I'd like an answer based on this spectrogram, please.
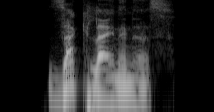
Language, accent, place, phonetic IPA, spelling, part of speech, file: German, Germany, Berlin, [ˈzakˌlaɪ̯nənəs], sackleinenes, adjective, De-sackleinenes.ogg
- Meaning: strong/mixed nominative/accusative neuter singular of sackleinen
